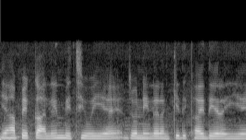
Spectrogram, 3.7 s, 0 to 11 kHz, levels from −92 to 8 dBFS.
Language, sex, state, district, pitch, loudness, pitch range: Hindi, female, Uttar Pradesh, Lalitpur, 185 Hz, -17 LUFS, 180-195 Hz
